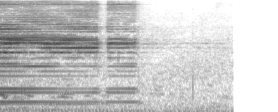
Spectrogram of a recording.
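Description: Car horns honking in a traffic jam backed up behind a roadside accident, a loud sustained blare that breaks briefly, resumes, then cuts off, leaving faint road noise before silence.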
